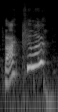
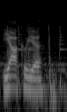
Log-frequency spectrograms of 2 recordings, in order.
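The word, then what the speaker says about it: Byakuya: all so annoying uh bakula it's biakuya yeah curia biaquilla yeah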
